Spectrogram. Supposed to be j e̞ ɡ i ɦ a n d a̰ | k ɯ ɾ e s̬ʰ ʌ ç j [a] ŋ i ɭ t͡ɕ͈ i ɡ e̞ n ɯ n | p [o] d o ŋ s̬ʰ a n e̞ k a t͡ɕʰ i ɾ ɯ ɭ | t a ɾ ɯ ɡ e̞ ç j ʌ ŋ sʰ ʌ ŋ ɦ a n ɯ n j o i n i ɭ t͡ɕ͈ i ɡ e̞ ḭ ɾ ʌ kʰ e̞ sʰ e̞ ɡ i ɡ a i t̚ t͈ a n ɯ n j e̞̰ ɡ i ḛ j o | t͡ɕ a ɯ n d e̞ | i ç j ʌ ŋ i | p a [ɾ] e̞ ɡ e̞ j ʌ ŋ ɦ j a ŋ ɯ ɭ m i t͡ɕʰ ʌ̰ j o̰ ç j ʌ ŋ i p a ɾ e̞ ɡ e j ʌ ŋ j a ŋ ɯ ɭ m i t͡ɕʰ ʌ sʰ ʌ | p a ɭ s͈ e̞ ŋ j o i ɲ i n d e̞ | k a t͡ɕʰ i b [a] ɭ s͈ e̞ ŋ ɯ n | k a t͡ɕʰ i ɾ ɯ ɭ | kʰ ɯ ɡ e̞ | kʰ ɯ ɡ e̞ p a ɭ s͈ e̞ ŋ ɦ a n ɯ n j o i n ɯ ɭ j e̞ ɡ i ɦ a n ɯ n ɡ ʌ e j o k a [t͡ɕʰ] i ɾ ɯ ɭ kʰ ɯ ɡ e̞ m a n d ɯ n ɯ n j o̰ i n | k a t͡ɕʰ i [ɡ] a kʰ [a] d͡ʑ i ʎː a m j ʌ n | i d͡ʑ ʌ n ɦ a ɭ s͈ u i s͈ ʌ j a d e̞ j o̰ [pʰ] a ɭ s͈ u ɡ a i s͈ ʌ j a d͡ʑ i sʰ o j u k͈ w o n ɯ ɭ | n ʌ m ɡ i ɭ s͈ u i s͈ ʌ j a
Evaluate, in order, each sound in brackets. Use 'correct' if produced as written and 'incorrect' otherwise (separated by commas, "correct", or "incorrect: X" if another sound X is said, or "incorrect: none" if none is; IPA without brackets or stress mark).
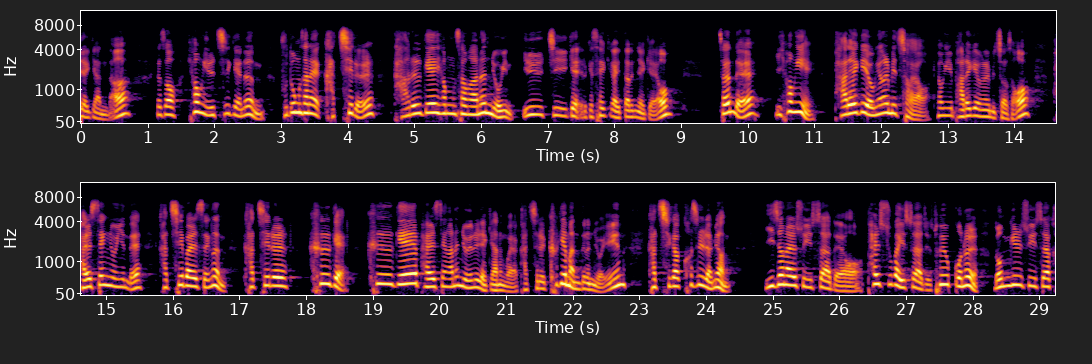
incorrect: ʌ, incorrect: u, correct, correct, correct, correct, incorrect: ʌ, correct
